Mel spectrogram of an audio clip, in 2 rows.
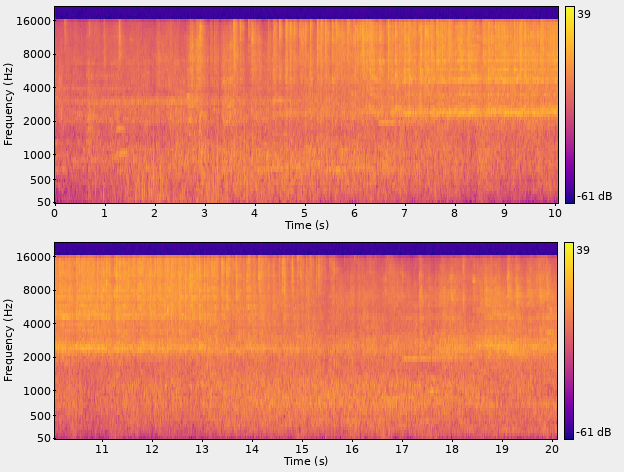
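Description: Nagoya subway N1000-series electric train pulling away from the platform and accelerating past close by. A motor whine rises in pitch over the first several seconds, with wheels clattering on the rails and a steady high-pitched tone from about six seconds in. The sound swells over the first two seconds and then holds loud and steady.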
